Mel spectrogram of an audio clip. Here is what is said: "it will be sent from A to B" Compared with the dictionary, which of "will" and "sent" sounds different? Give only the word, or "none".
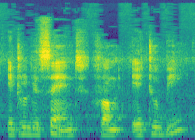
none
